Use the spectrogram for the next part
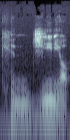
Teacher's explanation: Pay attention to the stress pattern there with stress on the second part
